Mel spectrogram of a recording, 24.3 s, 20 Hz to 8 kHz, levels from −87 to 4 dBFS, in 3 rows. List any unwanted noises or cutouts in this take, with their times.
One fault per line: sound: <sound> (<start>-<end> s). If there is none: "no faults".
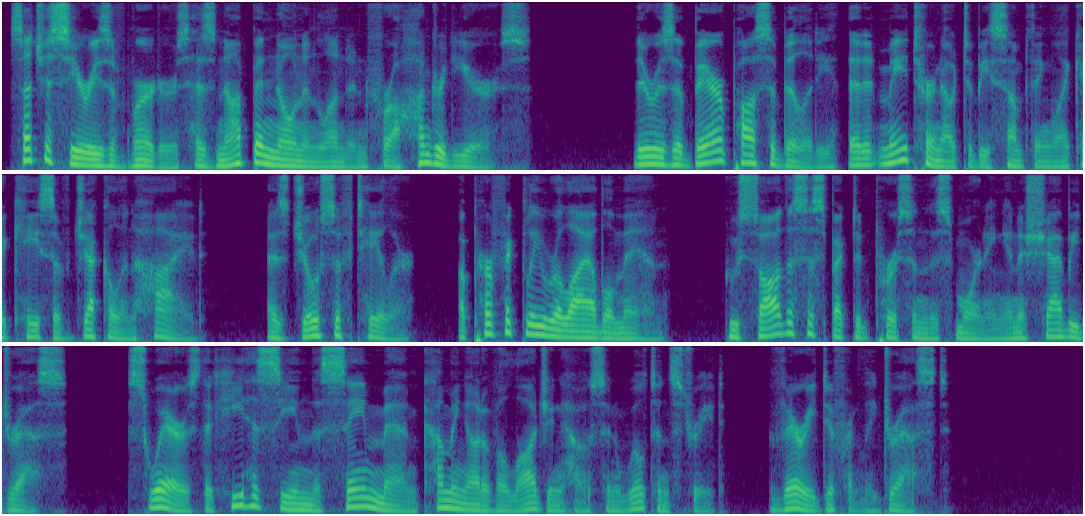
no faults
